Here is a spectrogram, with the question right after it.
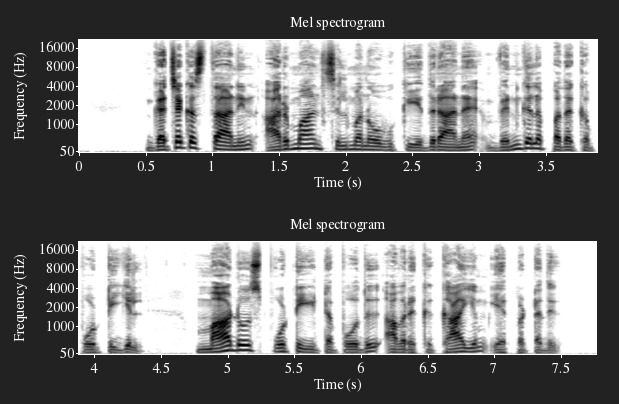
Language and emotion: Tamil, neutral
